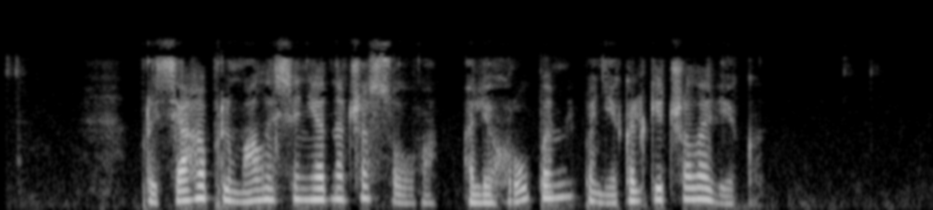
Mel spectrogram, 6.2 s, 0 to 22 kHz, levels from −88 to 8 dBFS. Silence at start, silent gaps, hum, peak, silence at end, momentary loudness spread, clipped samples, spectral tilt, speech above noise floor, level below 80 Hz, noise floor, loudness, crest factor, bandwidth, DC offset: 1 s; none; none; -2 dBFS; 1.3 s; 9 LU; under 0.1%; -4.5 dB/octave; 45 dB; -56 dBFS; -65 dBFS; -21 LUFS; 20 dB; 10 kHz; under 0.1%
